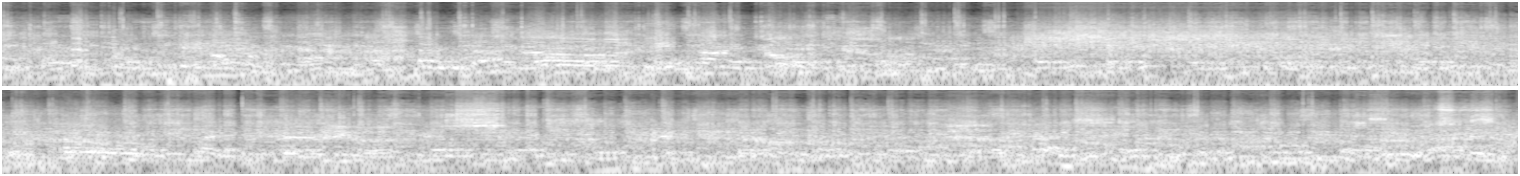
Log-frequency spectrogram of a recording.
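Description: Loud, dense mix of heavily effects-processed music, running on without a pause.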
